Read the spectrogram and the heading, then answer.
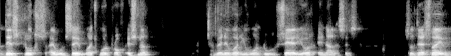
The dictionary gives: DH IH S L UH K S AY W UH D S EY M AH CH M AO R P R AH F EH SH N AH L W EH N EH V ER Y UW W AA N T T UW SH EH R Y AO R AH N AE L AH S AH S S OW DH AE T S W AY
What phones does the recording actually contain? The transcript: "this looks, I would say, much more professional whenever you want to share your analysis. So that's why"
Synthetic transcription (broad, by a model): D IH S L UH K S AY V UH D S EY M AH CH M AO R P R AH F EH SH N AH L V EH N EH V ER Y UW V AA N T T UW SH EH R Y AO R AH N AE L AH S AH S S OW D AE T S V AY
